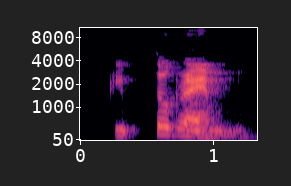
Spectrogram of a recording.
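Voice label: "kriptogram", Malay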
